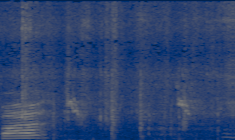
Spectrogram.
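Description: A woman's voice trailing off at the end of a word in the first half second, followed by low background with a few faint clicks.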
